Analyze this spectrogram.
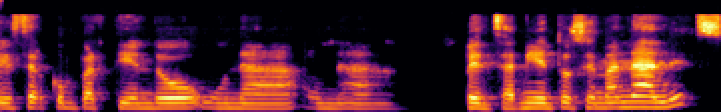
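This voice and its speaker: A woman speaks against a quiet background. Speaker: women's empowerment coach. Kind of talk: online workshop talk. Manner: hesitant fillers.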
